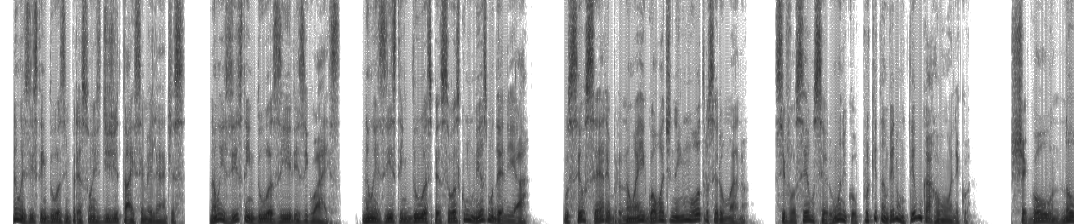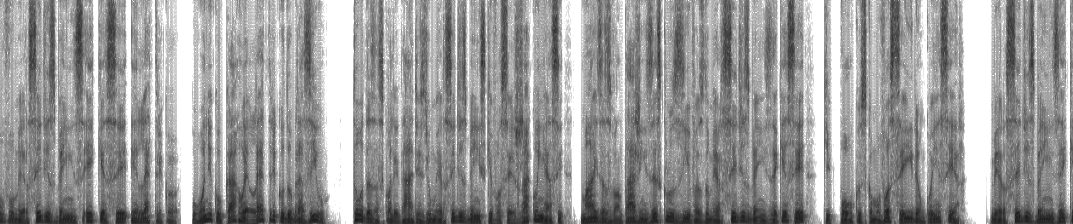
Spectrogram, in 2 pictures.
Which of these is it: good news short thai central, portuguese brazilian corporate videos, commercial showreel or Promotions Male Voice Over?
portuguese brazilian corporate videos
